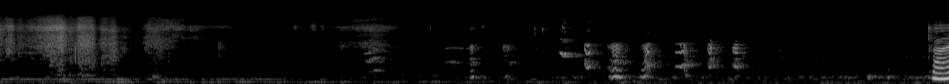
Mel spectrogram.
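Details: Six young Shih Tzu puppies, around two and a half weeks old, being cared for indoors after their mother stopped nursing. A person talks first, then the puppies give a quick string of short, sharp squeaks, about three per second.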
